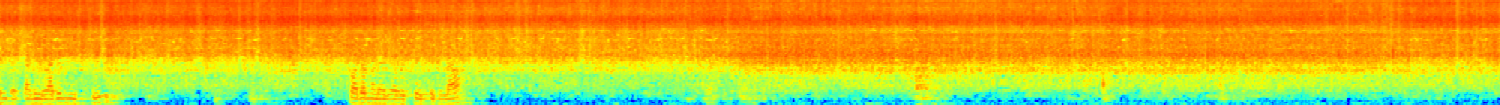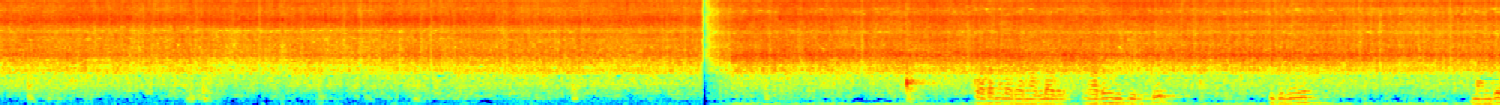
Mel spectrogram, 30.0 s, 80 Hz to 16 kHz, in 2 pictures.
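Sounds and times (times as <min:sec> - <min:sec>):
vegetables sizzling in a pan: 0:00.0 - 0:30.0
wooden spatula scraping: 0:06.8 - 0:07.9, 0:16.7 - 0:17.3.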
